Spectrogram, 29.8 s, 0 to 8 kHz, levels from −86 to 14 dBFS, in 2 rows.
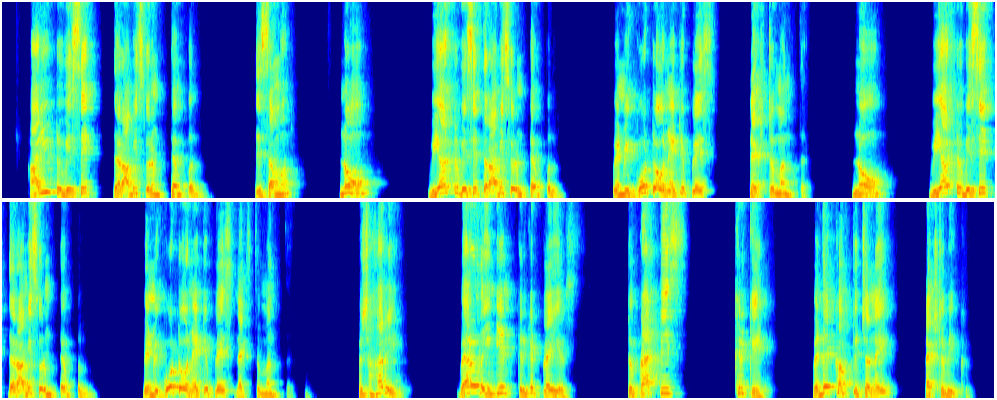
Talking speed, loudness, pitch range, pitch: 125 wpm, -13 LUFS, 150-225 Hz, 185 Hz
